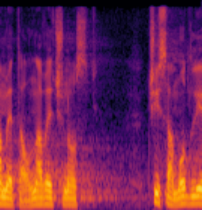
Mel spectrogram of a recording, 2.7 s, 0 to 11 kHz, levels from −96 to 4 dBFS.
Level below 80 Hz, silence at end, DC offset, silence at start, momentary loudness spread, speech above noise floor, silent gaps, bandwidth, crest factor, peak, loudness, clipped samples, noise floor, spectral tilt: -48 dBFS; 0 s; under 0.1%; 0 s; 8 LU; 33 dB; none; 10 kHz; 16 dB; 0 dBFS; -17 LUFS; under 0.1%; -48 dBFS; -7 dB/octave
